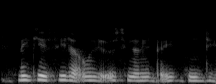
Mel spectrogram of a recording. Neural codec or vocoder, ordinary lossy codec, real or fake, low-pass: autoencoder, 22.05 kHz, a latent of 192 numbers a frame, VITS, trained on one speaker; none; fake; 5.4 kHz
